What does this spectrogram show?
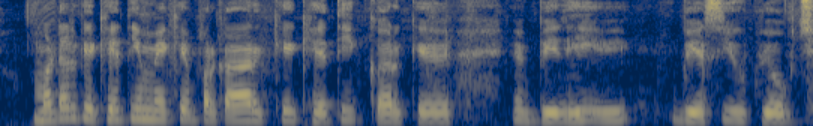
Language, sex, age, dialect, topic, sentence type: Maithili, female, 18-24, Southern/Standard, agriculture, question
